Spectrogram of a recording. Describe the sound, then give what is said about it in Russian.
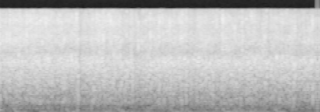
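Steady, dense applause from an audience in a studio as a musician guest is introduced, a continuous wash of many hands clapping at a fairly loud, even level throughout, with no voices standing out. “Итак, вот вот сейчас будут аплодисменты”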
